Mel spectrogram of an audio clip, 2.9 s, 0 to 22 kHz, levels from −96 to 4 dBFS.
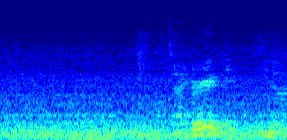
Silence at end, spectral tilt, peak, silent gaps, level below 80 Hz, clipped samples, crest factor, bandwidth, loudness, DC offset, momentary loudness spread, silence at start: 0 s; -8.5 dB/octave; -26 dBFS; none; -56 dBFS; under 0.1%; 18 dB; 13 kHz; -45 LUFS; under 0.1%; 9 LU; 0 s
